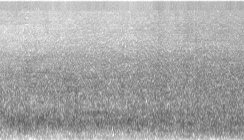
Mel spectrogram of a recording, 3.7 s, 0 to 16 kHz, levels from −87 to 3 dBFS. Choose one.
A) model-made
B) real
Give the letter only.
A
